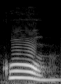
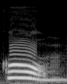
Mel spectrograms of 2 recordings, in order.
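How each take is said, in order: No difference in how they are said.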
